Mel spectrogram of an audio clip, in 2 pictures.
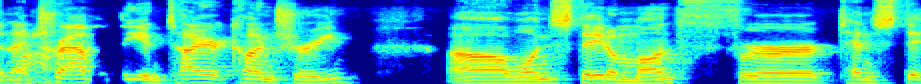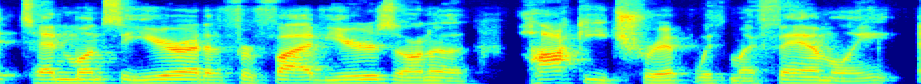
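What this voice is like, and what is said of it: Slight Minnesota twang. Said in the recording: “upstate accent ... A little Minnesota in there ... that twang”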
